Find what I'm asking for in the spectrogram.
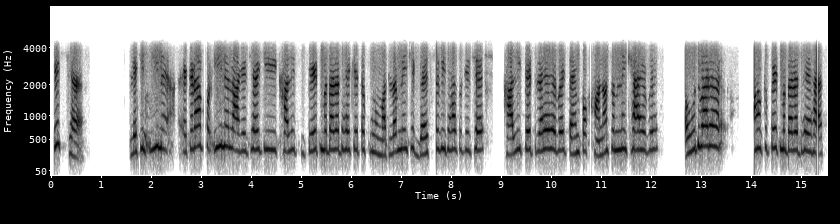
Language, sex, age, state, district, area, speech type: Maithili, female, 18-30, Bihar, Saharsa, rural, conversation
